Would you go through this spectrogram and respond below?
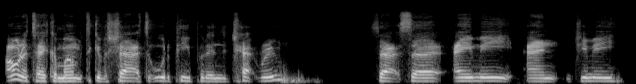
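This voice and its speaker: A man's voice: fairly high pitch, flat delivery, brisk, no room sound. A British man co-hosting a podcast in casual, playful, slangy and teasing banter. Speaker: podcast co-host.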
